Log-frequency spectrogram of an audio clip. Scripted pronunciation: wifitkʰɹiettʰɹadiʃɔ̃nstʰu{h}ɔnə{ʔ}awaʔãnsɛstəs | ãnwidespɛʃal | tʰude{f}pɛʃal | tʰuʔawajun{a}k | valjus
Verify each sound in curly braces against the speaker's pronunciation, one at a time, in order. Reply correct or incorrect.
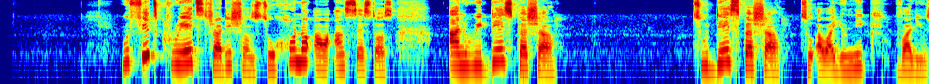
correct, correct, incorrect, incorrect

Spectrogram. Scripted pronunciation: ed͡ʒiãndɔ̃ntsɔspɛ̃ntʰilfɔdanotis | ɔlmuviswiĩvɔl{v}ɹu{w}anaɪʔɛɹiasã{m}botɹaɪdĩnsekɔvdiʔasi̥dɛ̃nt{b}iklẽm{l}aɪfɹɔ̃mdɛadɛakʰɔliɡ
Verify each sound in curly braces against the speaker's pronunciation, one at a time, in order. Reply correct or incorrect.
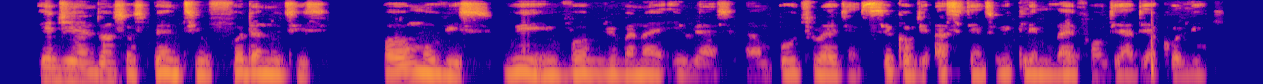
correct, incorrect, incorrect, incorrect, correct

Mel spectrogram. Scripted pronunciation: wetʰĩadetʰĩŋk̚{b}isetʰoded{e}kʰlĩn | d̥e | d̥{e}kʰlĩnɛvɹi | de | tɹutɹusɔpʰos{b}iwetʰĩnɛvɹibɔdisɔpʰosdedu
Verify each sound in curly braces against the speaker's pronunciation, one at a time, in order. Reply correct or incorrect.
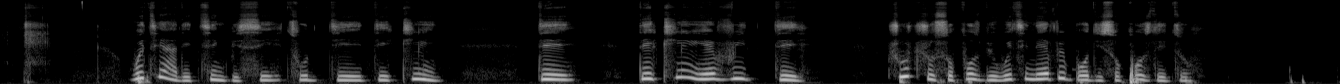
correct, correct, correct, correct

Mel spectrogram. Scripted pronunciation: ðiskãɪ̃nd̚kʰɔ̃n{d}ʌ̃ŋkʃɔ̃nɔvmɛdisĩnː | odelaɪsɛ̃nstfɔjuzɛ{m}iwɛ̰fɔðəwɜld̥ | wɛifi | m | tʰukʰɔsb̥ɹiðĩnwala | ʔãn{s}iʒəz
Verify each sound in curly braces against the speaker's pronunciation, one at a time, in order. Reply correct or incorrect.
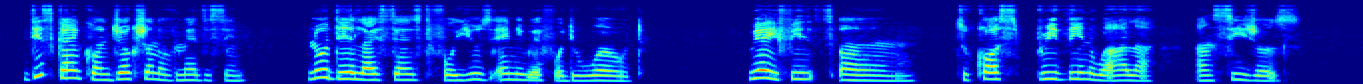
incorrect, incorrect, correct

